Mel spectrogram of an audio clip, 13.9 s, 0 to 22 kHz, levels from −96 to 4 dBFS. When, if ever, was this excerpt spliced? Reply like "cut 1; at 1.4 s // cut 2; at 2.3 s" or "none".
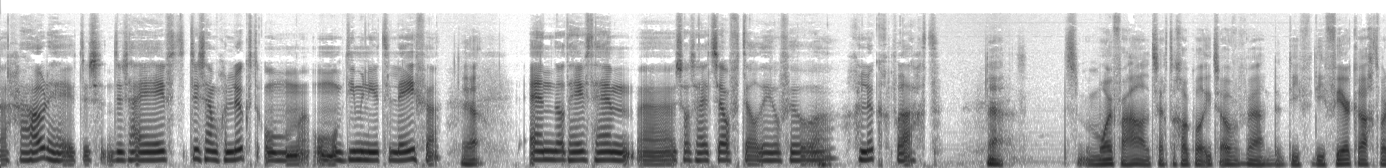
none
